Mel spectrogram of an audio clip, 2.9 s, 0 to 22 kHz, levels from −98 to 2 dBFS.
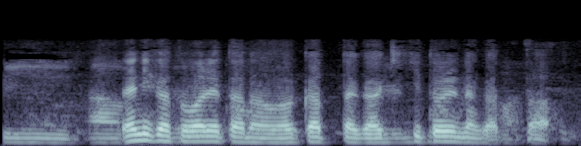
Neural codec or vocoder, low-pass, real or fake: none; 7.2 kHz; real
